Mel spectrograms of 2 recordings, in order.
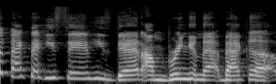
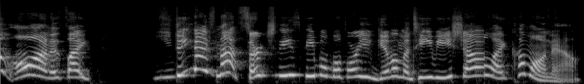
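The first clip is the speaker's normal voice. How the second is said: exasperated; 7 semitones higher than usual. Retold or imitated. Exasperated reaction to TV casting.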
